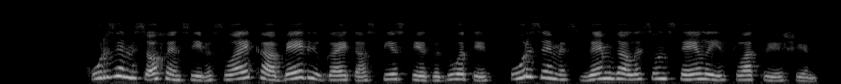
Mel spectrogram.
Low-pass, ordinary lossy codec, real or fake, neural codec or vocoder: 7.2 kHz; MP3, 48 kbps; fake; codec, 16 kHz, 4.8 kbps, FACodec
